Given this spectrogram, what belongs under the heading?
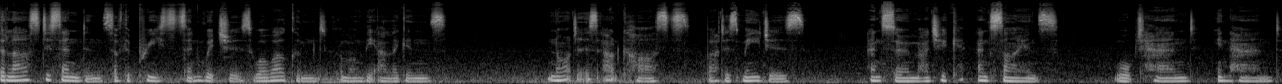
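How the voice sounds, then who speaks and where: The voice has a dark, mellow tone and is somewhat breathy, moving at a very slow pace with ordinary pitch variation. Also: woman. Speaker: storyteller. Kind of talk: sleep story.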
